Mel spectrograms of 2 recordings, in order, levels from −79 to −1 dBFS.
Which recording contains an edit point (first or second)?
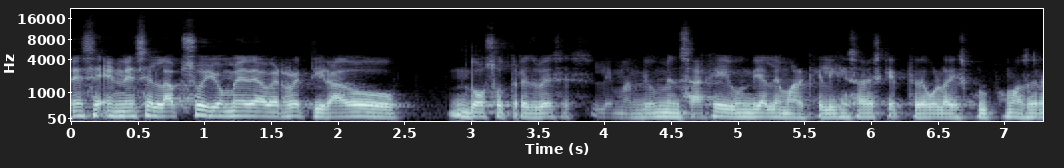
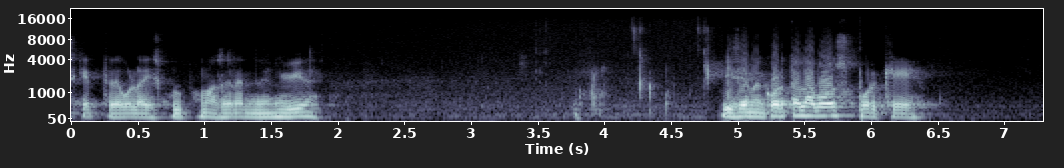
first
